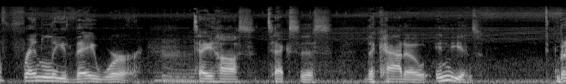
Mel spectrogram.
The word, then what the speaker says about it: Tejas: indian people they had a word taisha which the spanish pronounced tejas which then detect the uh white settlers then called the area texas which meant friends which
